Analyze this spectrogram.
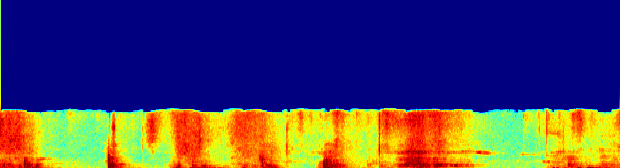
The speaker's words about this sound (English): I'm going to have to go and feed my cat. She is not shutting up. Okay. Well, it's because I've just got in. I've let her out to go to the toilet, and now she's coming meow because she wants food.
